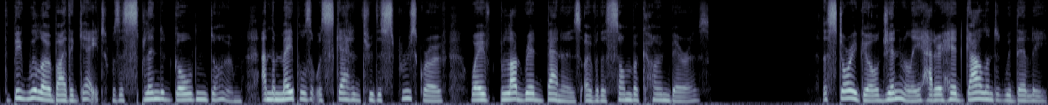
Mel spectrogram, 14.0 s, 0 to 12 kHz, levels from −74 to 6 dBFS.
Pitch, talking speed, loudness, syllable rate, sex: 180 Hz, 175 wpm, -20 LUFS, 5.3 syllables/s, female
